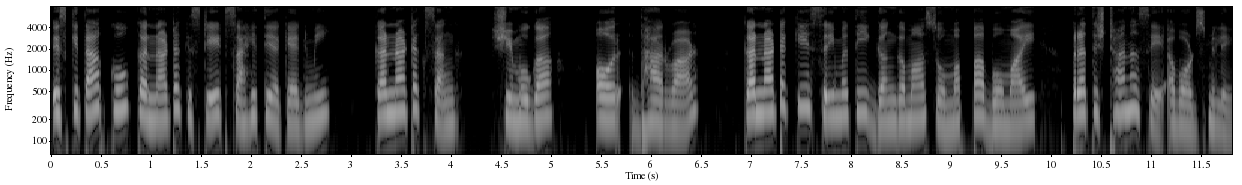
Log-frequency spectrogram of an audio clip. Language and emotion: Urdu, neutral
